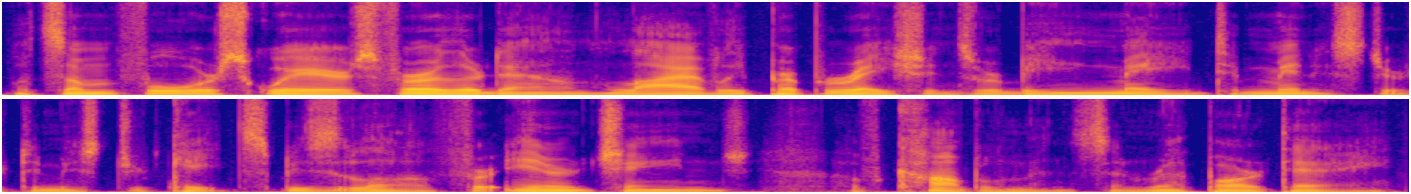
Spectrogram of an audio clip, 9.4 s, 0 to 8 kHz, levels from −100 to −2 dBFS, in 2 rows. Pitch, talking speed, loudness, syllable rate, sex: 100 Hz, 145 wpm, -20 LUFS, 4.7 syllables/s, male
